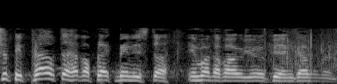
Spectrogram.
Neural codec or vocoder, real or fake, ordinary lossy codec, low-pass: none; real; none; 5.4 kHz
